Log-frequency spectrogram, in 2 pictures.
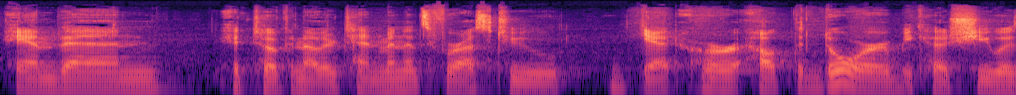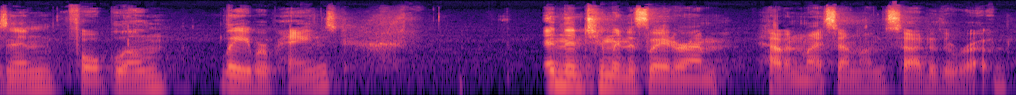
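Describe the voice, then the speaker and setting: A podcast co-host in his thirties, this man has a bright, forward voice with a steady middle pitch. He tells his story in a lively, casual chat and keeps tossing in quick asides.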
